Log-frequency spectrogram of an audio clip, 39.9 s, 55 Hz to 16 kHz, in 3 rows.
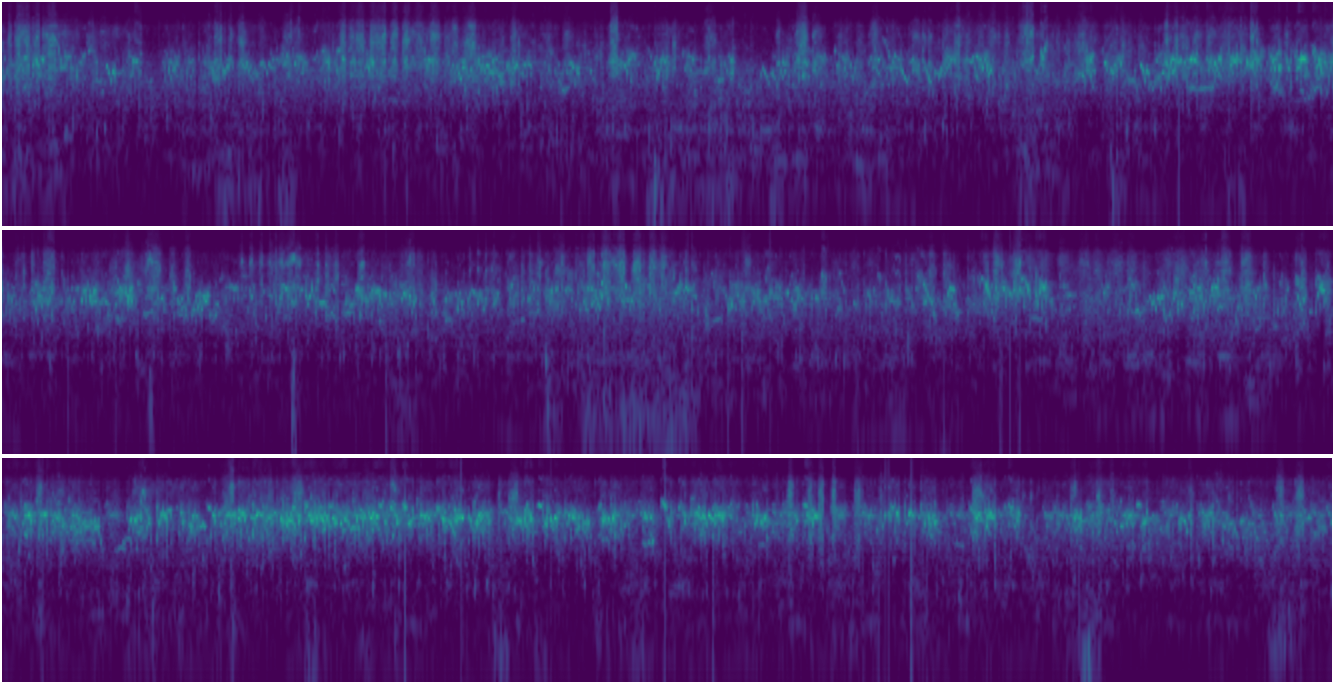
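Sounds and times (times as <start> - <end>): budgies chirping: 0.0 - 39.9.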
